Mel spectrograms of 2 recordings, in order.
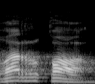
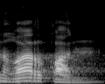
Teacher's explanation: Di situ ada huruf qaf yang berharokat fathatain atau tanwin bertemu alif di depannya, kemudian diwakafkan. Karena diwakafkan, maka harokat tanwin fathatain diganti dengan harokat fathah bertemu alif saja. Jadi bacaannya gharqa, bukan gharqan. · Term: mad iwad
